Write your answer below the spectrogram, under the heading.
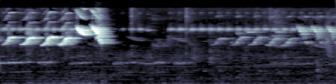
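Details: Double-collared seedeater in the "Tui Tui" melodic pattern, for song training: loud run of fast, sharp, descending high notes ending in a buzzy flourish, followed by softer repeated phrases and a steady high whine.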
